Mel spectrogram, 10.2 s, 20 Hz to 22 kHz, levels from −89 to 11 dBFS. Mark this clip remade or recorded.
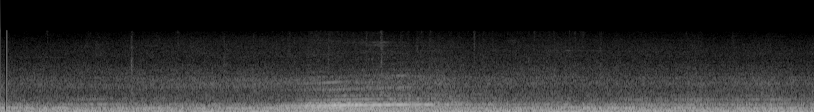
recorded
